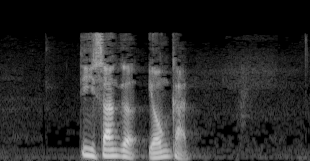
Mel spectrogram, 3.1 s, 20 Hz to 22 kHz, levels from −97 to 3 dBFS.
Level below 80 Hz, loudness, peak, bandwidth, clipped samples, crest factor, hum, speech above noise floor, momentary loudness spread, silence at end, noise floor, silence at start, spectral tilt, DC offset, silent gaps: -64 dBFS; -22 LUFS; -4 dBFS; 9.8 kHz; under 0.1%; 22 dB; 60 Hz at -45 dBFS; 44 dB; 12 LU; 1.25 s; -65 dBFS; 0.8 s; -5 dB/octave; under 0.1%; none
